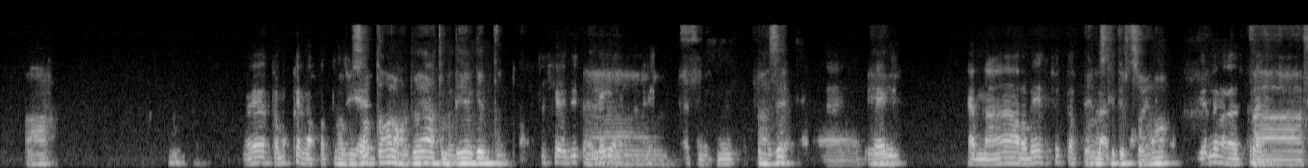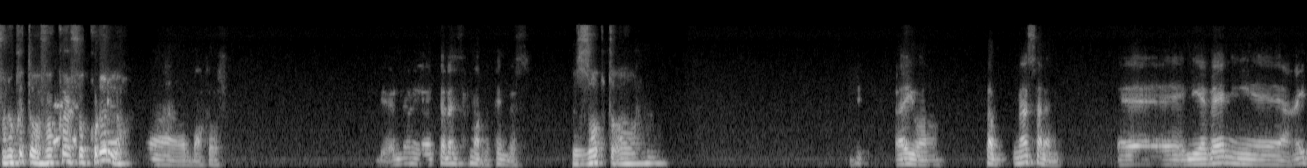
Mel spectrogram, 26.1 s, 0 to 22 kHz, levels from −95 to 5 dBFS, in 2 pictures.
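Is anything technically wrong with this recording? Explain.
Yes. Speech suppressed in double talk occurs at 3.74–4.64, 5.16–5.41, 6.14–7.0, 7.91–8.25, 8.89–9.06, 11.12–12.06, 12.78–13.17 and 13.43–14.65 s. The voice dips by as much as about 40 dB, thinning or breaking into pieces. The likely cause is an echo canceller mistaking overlapping far-end talk for echo and attenuating the talker. The waveform shows gouged, notched envelopes, and the spectrogram shows darkened patches.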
